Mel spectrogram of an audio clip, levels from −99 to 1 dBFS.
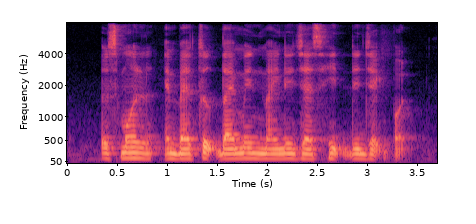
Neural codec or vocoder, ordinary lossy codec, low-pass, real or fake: none; none; none; real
